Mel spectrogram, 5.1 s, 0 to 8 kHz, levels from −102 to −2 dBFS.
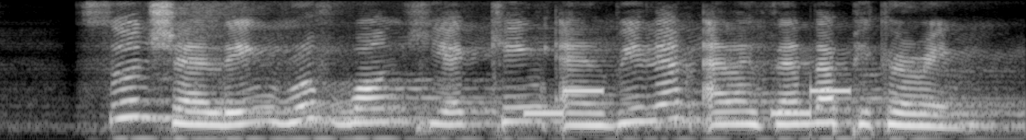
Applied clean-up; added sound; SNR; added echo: none; Alarm; 1 dB; reverberation time 1.8 s.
